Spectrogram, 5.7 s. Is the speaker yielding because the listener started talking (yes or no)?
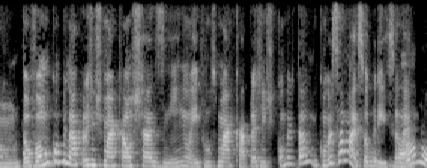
yes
